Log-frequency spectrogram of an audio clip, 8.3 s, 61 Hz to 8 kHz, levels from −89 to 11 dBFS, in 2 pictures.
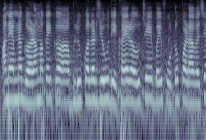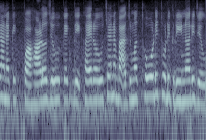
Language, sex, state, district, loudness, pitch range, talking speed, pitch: Gujarati, female, Gujarat, Gandhinagar, -15 LUFS, 230-250 Hz, 210 wpm, 245 Hz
